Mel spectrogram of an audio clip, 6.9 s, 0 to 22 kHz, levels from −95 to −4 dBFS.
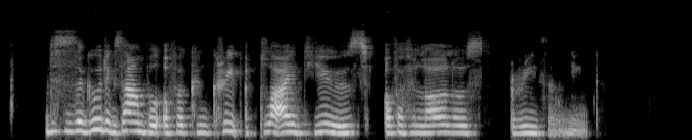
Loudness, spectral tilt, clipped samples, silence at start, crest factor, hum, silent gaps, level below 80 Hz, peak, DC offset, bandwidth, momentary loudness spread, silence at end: -27 LUFS; -6 dB/octave; under 0.1%; 0.45 s; 18 dB; none; 3.77-3.84 s, 4.92-5.09 s; -72 dBFS; -10 dBFS; under 0.1%; 8.6 kHz; 13 LU; 1.05 s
